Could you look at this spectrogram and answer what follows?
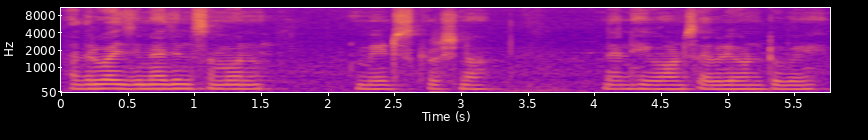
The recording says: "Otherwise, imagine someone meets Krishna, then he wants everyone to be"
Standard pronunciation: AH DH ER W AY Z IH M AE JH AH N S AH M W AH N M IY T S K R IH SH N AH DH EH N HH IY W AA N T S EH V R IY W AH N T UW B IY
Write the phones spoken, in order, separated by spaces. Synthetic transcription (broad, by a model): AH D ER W AY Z IH M AE JH AH N S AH M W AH N M IY T S K R IH SH N AH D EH N HH IY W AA N T S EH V R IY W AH N T UW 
